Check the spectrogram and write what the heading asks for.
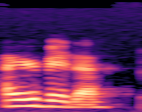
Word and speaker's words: Ayurveda: Yeah, Ayurveda.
